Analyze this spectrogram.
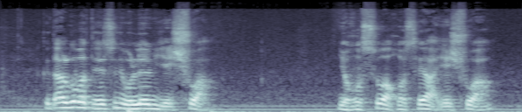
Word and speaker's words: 예슈아: 제수스 뭐 이러잖아요 근데 알고 봤던 예수님 원래 예슈아 여호수아 호세아 예슈아 그 나사렛 그 갈릴리 지방에서 아자를 빼기도 한다고 아자가 이제 발음이 이게 소리 바름이 약하게 나서 예슈 이렇게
